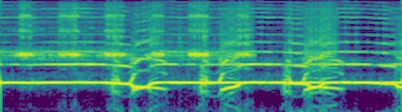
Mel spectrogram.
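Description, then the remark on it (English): Four coyotes howl together in a continuous chorus, their overlapping voices rising and falling in pitch with short yipping breaks, loud throughout. “That's four coyotes.”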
